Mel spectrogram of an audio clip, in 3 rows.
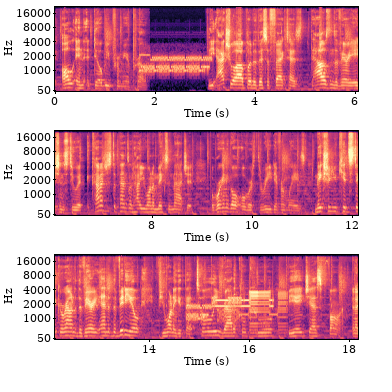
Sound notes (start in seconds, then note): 1.8 dial-up modem screeching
